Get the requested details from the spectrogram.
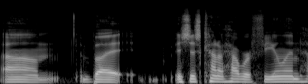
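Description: A man with an American accent at a medium pitch in a flat monotone, in a very clean recording with a silent background and a dry, close sound with no echo. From Indiana, US Midwest. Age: young. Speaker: rock musician. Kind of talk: casual interview.

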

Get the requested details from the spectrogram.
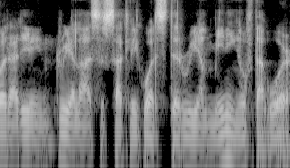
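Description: A man's very deep, low voice in a flat monotone. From Venezuela. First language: Spanish. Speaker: designer. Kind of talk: casual interview. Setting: home.

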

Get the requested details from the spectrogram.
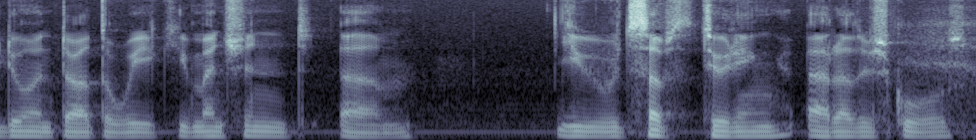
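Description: In a very clean recording with a silent background, a man with an ordinary speaking voice talks at a fairly quick pace in a fairly low pitch. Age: 20s. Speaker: church podcast host. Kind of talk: casual interview chat.

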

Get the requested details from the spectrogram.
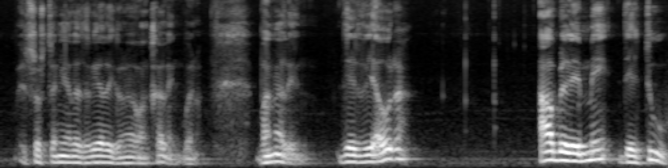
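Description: Long, frequent pauses break up a man's speech, delivered in a medium pitch with a dark, mellow tone and lively intonation, with audible room echo. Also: moderate pace. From Spain, Madrid. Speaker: poet and journalist. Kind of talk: public interview. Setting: stage with audience.

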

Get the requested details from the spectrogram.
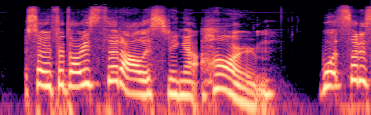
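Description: In a very clean recording with a silent background and a dry, close sound with no echo, a woman talks at a very fast pace with very wide pitch swings. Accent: Australian. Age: 30s. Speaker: podcast host. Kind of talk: casual interview chat.

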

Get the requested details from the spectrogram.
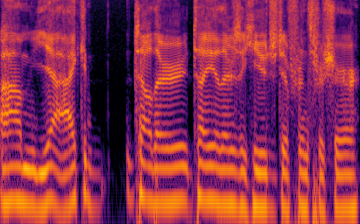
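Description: Moderate speed from a male speaker. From Michigan (West Olive). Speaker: college hockey player. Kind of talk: interview.

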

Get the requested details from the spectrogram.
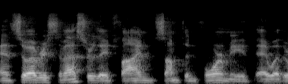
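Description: With an American accent, a man talks at a fairly quick pace. His voice is very deep and low. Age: 50s. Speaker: radio host. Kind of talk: podcast interview.

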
